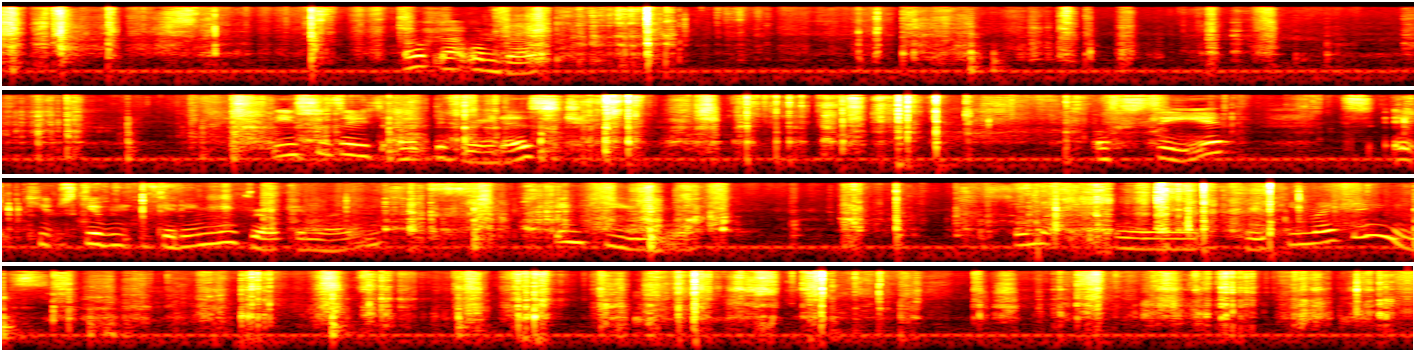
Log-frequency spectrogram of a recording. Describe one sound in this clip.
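Scissors snip through a cardboard tube.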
